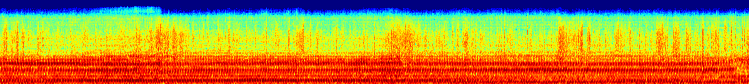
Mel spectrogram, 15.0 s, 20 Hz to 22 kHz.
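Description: Yamaha Y15ZR's single-cylinder four-stroke engine running at a steady, high cruising speed, with wind and road noise. Its pitch dips near the end as the engine slows.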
